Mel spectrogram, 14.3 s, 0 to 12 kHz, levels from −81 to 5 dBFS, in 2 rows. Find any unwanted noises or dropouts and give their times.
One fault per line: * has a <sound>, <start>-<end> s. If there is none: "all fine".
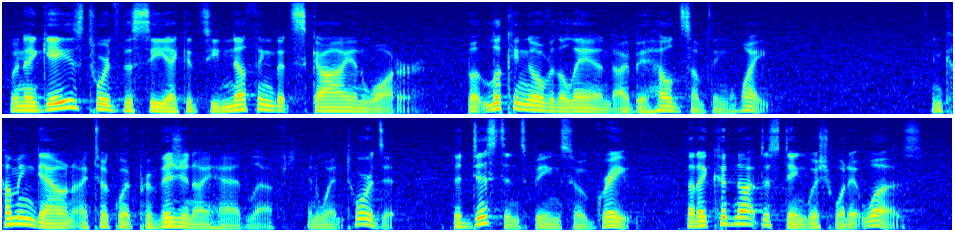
all fine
